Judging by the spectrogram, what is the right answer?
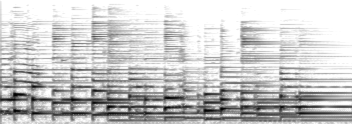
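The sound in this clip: A bluesy lick is played on a guitar, heard alone. It is a quick run of bright plucked single notes, with some notes ringing over one another at a moderate, even pace.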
